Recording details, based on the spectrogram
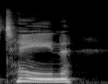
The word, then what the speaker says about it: Tane: And for listeners, a reminder, my Stam Sork's name is Tane, spelled like Wayne, but with a T.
